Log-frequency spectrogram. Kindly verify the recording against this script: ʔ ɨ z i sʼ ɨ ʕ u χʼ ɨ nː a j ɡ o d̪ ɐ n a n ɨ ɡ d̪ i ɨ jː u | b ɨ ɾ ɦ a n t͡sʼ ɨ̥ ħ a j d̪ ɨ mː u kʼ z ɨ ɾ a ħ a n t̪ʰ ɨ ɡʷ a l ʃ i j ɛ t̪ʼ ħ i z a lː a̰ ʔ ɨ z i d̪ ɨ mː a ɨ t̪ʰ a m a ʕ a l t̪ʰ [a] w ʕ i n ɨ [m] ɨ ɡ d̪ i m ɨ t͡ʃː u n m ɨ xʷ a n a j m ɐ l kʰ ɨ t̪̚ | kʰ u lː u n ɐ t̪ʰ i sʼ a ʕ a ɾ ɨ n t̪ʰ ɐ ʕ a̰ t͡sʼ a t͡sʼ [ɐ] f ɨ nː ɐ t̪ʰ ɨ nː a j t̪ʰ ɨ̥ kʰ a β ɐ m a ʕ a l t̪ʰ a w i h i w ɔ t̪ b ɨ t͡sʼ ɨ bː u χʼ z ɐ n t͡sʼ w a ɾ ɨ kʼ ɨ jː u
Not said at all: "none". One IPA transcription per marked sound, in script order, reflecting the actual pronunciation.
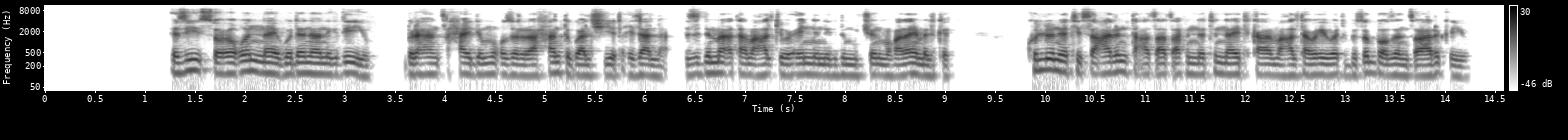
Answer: i, n, a

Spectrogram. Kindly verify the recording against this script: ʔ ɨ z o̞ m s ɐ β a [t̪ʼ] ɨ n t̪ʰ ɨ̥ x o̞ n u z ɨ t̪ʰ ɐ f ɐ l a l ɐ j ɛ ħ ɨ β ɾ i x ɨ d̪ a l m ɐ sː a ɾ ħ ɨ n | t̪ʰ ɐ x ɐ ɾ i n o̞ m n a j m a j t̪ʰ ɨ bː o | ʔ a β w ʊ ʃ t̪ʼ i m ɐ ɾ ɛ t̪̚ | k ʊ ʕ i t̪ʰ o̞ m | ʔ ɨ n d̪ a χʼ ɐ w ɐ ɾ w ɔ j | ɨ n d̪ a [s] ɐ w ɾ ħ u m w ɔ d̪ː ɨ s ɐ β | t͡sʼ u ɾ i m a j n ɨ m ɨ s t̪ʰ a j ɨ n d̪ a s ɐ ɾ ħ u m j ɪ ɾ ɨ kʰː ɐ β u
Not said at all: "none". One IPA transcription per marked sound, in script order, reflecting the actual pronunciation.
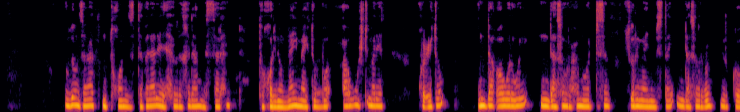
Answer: t̪, s

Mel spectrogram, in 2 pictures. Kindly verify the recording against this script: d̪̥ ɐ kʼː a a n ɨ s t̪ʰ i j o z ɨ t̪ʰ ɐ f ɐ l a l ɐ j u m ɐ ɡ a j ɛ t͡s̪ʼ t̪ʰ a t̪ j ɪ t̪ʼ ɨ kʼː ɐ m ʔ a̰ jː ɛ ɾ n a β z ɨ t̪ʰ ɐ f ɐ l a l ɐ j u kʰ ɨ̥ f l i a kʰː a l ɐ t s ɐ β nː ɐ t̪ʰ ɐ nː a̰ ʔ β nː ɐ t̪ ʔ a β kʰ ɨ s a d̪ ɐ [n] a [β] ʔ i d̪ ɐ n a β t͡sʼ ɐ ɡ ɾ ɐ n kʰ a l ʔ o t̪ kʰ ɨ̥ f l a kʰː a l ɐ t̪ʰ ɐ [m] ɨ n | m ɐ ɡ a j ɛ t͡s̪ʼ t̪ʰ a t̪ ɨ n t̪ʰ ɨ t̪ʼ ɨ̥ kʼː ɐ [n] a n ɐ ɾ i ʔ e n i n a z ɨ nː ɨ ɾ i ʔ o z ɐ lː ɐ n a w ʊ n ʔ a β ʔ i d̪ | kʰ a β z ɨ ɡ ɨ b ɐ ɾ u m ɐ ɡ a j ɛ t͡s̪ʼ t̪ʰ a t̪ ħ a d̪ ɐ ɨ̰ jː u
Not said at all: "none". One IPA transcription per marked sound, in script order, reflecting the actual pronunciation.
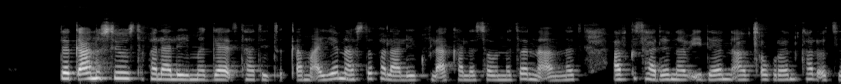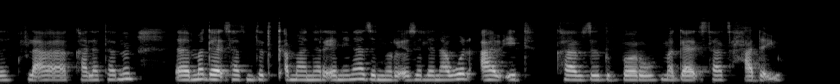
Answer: n, β, n, m

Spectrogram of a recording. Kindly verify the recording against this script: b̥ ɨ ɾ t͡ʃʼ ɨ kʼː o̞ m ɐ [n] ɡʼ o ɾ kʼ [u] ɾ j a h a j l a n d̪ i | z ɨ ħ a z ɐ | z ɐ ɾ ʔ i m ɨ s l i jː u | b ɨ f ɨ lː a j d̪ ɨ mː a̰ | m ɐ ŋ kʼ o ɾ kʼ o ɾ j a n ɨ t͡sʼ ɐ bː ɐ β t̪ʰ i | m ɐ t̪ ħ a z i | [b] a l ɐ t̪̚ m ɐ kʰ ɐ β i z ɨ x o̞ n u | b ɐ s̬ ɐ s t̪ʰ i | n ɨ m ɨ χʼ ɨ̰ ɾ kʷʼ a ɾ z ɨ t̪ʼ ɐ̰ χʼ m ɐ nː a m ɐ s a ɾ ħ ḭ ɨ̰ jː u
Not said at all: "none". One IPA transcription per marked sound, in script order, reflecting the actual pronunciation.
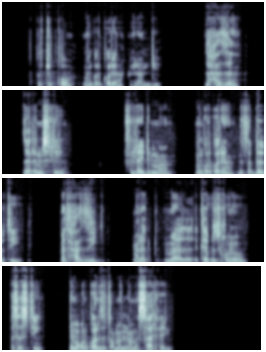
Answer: ŋ, o, m

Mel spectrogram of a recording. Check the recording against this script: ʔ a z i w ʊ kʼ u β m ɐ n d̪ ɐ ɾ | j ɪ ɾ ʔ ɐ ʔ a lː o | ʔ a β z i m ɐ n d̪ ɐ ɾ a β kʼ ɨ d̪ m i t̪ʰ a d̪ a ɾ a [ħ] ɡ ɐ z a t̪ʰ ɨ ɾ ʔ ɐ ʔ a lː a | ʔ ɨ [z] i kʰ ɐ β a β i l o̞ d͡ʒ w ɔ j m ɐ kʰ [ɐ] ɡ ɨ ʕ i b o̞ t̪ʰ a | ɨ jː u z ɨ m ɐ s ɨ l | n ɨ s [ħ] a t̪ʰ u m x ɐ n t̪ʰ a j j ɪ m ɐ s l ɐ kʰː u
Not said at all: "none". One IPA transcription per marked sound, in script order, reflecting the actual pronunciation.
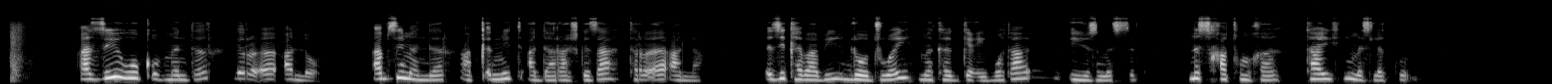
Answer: ʃ, z, ɐ, x

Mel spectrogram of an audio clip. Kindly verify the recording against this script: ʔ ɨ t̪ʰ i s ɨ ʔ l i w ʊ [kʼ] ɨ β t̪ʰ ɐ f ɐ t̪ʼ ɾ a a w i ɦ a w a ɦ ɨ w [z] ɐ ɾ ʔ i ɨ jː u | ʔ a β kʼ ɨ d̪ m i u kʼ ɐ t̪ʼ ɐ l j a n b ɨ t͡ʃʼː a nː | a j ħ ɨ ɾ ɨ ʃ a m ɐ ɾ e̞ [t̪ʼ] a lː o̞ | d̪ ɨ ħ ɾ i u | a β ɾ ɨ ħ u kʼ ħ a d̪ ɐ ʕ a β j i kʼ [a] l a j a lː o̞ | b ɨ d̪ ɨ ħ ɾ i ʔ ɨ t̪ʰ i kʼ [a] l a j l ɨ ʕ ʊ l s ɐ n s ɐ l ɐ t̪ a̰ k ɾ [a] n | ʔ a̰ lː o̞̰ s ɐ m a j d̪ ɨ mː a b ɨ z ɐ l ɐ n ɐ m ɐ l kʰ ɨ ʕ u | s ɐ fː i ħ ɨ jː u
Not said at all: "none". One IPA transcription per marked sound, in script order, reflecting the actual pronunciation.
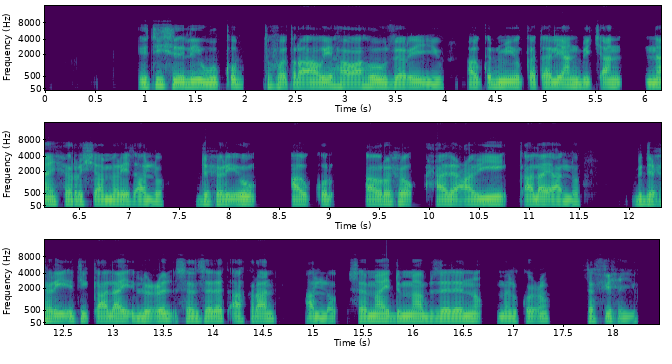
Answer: kʼ, z, t̪, a, a, a

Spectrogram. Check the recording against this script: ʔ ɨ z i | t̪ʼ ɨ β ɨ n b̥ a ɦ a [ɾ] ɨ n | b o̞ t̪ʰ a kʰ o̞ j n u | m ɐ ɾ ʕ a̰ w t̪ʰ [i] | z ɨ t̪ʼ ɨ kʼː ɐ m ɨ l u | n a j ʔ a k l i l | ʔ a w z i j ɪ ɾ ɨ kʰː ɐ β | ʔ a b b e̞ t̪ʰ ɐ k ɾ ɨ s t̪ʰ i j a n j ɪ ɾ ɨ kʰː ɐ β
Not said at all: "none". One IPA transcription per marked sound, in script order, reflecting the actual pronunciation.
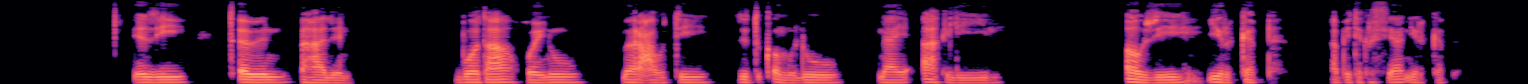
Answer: l, i

